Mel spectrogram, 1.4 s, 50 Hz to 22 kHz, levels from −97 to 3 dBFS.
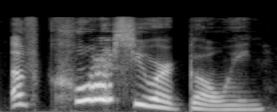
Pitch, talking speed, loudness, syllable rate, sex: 260 Hz, 215 wpm, -18 LUFS, 5.5 syllables/s, female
